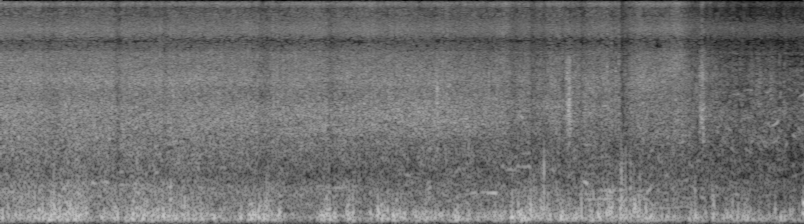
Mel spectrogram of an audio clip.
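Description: Sea waves at Digha beach surge and churn around a boat in a continuous, loud low rumble with strong wind buffeting throughout.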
